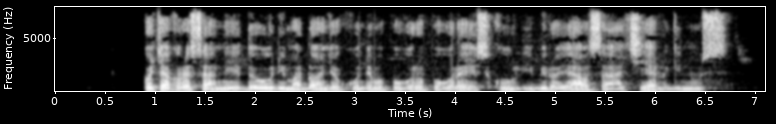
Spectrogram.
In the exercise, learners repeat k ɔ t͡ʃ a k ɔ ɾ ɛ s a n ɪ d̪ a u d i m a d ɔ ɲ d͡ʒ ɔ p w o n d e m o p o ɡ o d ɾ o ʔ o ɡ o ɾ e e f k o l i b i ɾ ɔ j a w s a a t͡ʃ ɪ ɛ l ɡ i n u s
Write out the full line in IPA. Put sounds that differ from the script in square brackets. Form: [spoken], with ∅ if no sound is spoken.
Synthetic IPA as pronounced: k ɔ t͡ʃ a k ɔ ɾ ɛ s a n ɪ d̪ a u d i m a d ɔ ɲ d͡ʒ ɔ [k] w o n d e m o p o ɡ o [∅] ɾ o [p] o ɡ o ɾ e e [s] k [u] l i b i ɾ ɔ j a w s a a t͡ʃ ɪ ɛ l ɡ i n u s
